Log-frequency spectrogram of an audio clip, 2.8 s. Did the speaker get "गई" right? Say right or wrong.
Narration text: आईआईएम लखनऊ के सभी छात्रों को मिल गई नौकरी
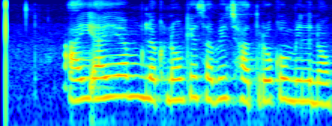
wrong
